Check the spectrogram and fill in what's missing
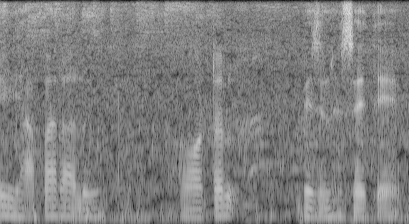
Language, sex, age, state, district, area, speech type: Telugu, male, 18-30, Andhra Pradesh, Srikakulam, rural, spontaneous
